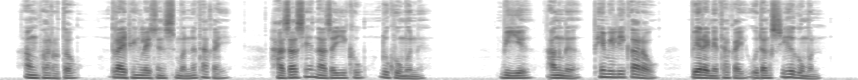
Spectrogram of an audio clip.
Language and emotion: Bodo, sad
